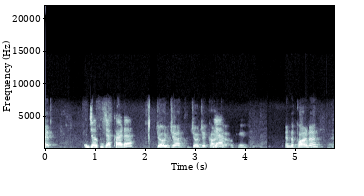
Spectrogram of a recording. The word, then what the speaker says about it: Yogyakarta: Yogyakarta.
